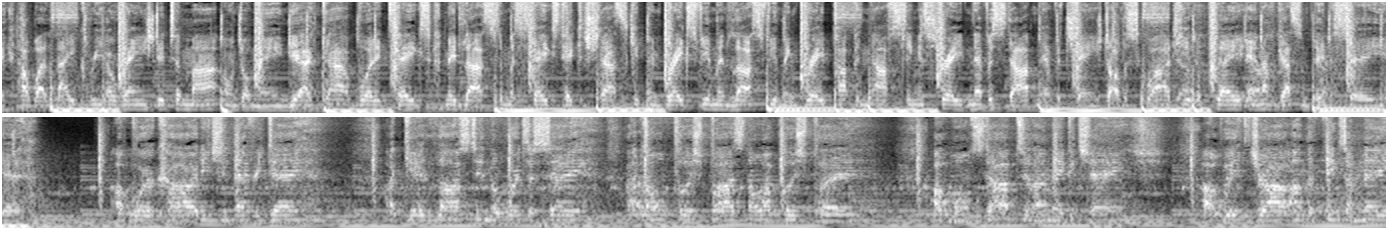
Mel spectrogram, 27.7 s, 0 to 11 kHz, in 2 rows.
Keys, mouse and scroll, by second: 0.1-1.8 typing, 1.8-2.6 click, 3.1 ctrl+scroll down 1, 3.2 ctrl+middle drag, 5.2 click, 6.2 click, 6.8 ctrl+d, 7.0-7.8 click, 8.0 ctrl+scroll up 1, 8.4 ctrl+scroll down 1, 8.6 ctrl+middle click, 9.0-10.3 drag, 10.7-12.6 typing, 12.8 click, 13.3 ctrl+scroll down 1, 13.4 ctrl+middle click, 13.8 ctrl+scroll down 1, 14.1 click, 14.7 Down, 15.1 Right, 15.2 Down, 16.1 click, 16.5 ctrl+d, 16.6-18.3 drag, 18.4-22.1 typing, 22.4-23.5 drag, 26.2-26.5 click.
